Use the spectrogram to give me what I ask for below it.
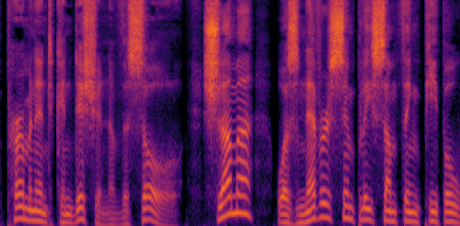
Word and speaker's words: shlama: One of those remarkable words is shlama, pronounced shlama.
